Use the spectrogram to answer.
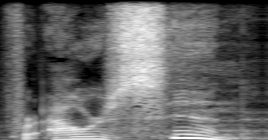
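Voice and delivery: impassioned sermon climax; preaching at full force. Acted. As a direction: cry it out from the pulpit.

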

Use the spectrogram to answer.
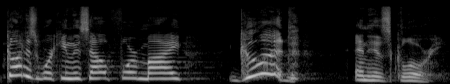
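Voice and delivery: good shouted high and loud; high loud good, plain ending; stress on good. Shown as a demonstration. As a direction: hit the word good high. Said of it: "emphasize different words in that sentence".

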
